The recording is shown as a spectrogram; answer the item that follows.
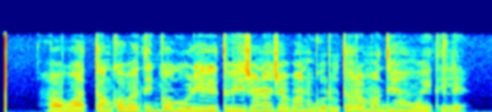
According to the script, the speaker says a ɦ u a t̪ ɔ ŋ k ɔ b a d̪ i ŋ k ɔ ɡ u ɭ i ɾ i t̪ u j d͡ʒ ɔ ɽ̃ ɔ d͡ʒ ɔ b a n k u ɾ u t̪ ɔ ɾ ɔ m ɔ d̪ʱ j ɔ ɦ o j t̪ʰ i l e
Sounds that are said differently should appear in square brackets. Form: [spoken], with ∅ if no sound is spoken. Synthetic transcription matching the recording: a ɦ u a t̪ ɔ ŋ k ɔ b a d̪ i ŋ k ɔ ɡ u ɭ i ɾ i [d̪] u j d͡ʒ ɔ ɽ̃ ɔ d͡ʒ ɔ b a n [ɡ] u ɾ u t̪ ɔ ɾ ɔ m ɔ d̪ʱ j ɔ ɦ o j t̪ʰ i l e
